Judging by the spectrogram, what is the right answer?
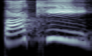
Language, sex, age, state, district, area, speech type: Bengali, female, 30-45, West Bengal, Nadia, rural, read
